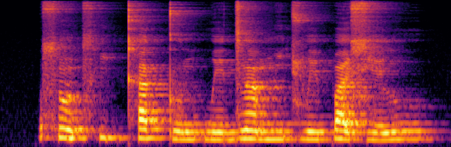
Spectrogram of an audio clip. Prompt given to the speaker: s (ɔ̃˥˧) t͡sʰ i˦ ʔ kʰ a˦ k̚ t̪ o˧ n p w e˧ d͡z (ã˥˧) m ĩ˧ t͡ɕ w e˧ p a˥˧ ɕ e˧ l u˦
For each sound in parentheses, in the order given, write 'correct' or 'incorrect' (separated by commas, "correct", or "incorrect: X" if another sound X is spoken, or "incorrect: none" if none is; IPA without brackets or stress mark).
correct, correct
